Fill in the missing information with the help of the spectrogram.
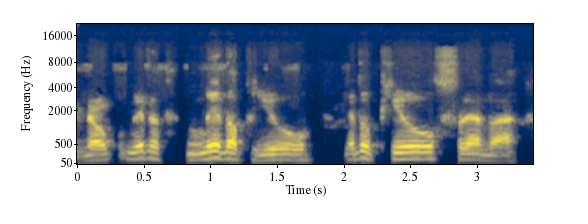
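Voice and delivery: badly faked Liverpool accent; horrible English accent. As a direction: have a bad go at a proud Liverpool accent. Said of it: "horrible English accent".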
